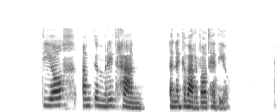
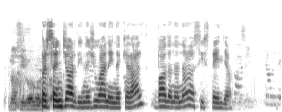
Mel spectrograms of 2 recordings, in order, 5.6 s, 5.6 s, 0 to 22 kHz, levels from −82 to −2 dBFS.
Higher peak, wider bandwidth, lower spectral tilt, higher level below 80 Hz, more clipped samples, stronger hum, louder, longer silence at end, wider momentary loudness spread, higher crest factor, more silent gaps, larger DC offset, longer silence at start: about the same, -4 dBFS vs -2 dBFS; second, 8 kHz vs 10.5 kHz; about the same, -6 dB/octave vs -5 dB/octave; second, under -90 dBFS vs -72 dBFS; neither; neither; second, -24 LUFS vs -21 LUFS; about the same, 1 s vs 1 s; about the same, 14 LU vs 16 LU; about the same, 22 dB vs 22 dB; first, 3.02-3.16 s, 3.24-3.38 s vs none; neither; first, 0.85 s vs 0.2 s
